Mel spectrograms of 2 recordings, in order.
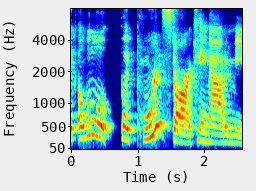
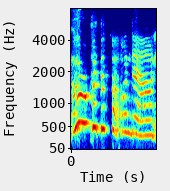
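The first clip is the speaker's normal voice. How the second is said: teasing friends; 12 semitones higher, 4 dB louder than usual. Retold or imitated. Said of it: "And they're like".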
